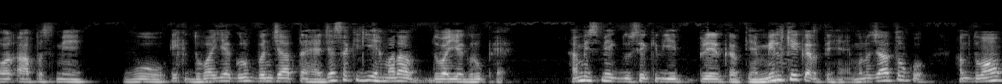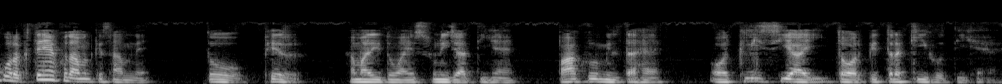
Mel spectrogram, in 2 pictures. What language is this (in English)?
Hindi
